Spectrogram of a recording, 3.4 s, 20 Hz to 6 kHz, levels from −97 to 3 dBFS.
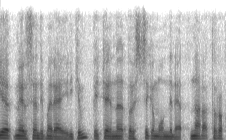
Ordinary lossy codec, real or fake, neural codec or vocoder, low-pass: Opus, 64 kbps; fake; codec, 16 kHz in and 24 kHz out, 0.6 kbps, FocalCodec, streaming, 2048 codes; 5.4 kHz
